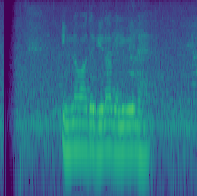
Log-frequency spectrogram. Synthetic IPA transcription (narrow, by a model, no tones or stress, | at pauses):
inːəʋaːd̪əɡiəlabæluʋeːnæɦɛ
